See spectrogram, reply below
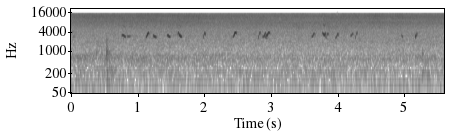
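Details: Black Cochin chicks giving short, high, thin peeps, each dropping slightly in pitch, scattered irregularly in small clusters over a soft steady hiss.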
